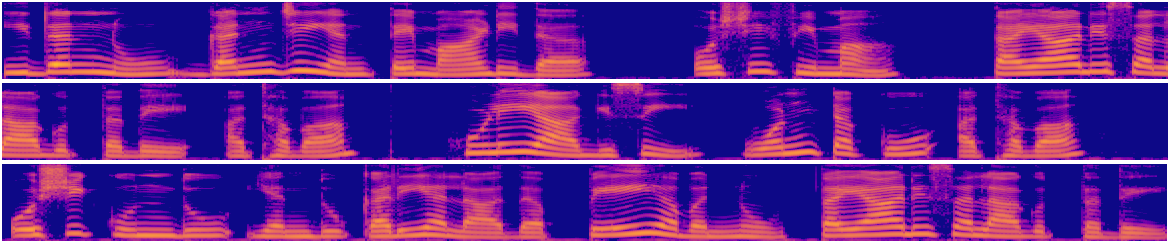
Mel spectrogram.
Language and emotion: Kannada, neutral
